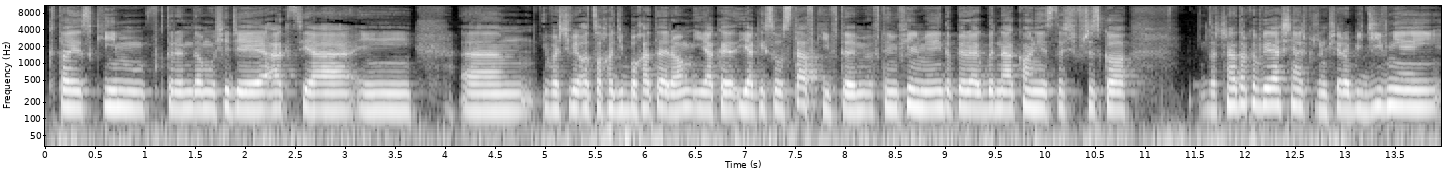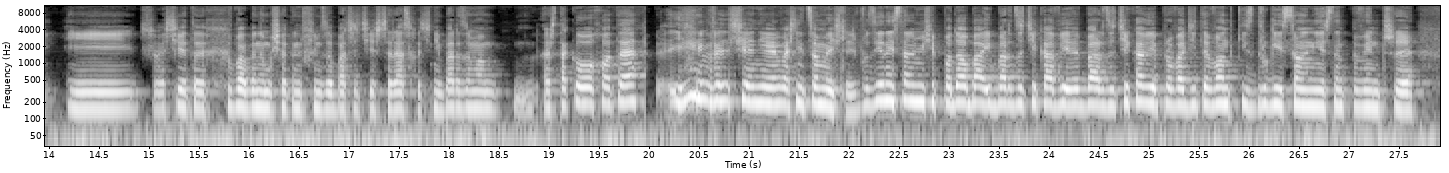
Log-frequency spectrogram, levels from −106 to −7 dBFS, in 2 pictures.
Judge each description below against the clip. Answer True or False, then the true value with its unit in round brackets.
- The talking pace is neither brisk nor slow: False (190 wpm)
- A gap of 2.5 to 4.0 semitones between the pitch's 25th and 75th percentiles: True (2.9 semitones)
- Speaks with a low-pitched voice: False (155 Hz)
